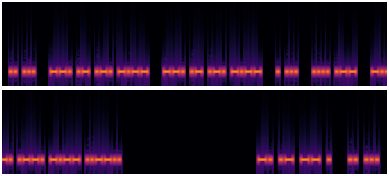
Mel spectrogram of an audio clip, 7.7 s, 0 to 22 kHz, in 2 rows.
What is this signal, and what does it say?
Morse code, heard as a keyed tone, about 58 wpm, 700 Hz. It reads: IS GARY GARY ES HW CPY? NAME IS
